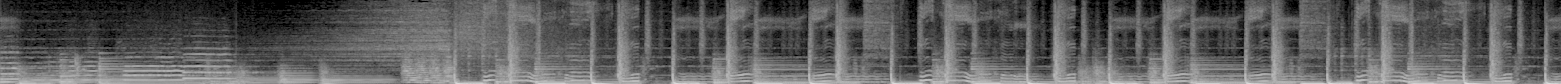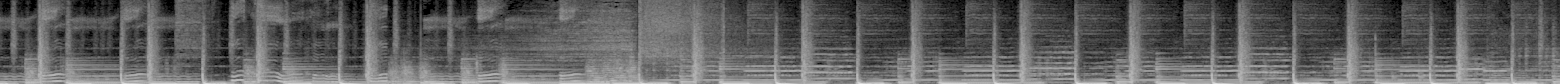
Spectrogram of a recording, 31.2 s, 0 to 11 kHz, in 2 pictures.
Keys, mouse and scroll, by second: 0.2 scroll up 1, 2.3 click, 2.8 click, 6.4 click, 6.6 scroll up 2, 7.2 click, 7.8 click, 8.6 click, 9.5 click, 11.0 click, 12.1 click, 13.9 click, 14.4 scroll down 3, 15.7 click, 15.9 scroll up 2, 16.4-17.5 drag, 18.9 click, 19.0-19.6 scroll down 1, 19.6 click, 20.9 click, 23.6 click, 24.5 click, 27.9 click, 28.3 scroll up 2, 29.0 click, 29.7-30.5 drag, 31.1 click.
